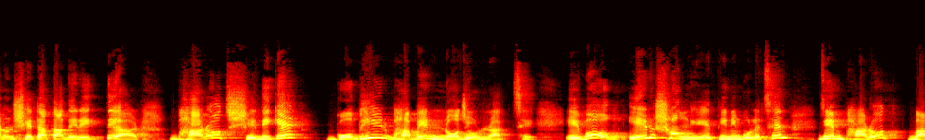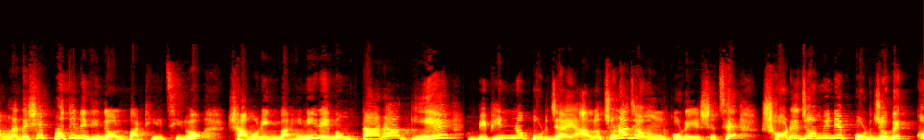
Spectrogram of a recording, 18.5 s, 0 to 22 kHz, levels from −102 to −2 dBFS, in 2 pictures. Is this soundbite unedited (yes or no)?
yes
